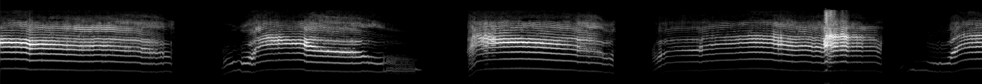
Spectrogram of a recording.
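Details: Late at night, a cat chasing a mouse gives a series of five long, loud wailing meows. Each lasts one to two seconds, with short pauses between them, and the pitch bends slightly up and down.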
